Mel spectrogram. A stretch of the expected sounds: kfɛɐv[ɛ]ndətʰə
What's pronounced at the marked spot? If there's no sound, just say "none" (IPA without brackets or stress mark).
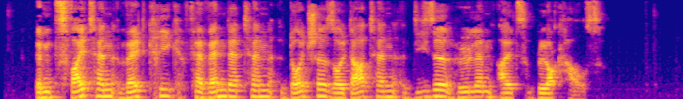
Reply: ɛ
